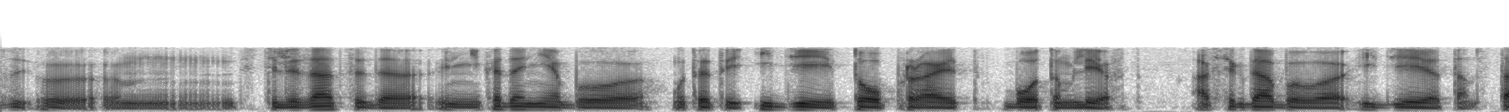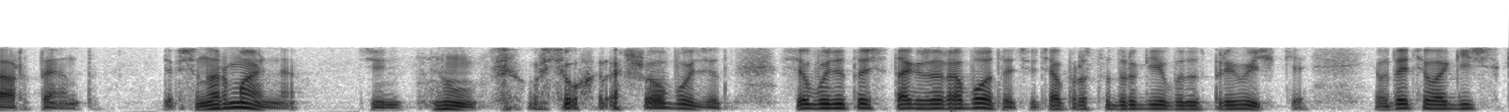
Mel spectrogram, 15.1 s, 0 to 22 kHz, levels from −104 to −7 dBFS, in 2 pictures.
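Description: At 12.3 s there is a small blip, a repeated fragment lasting about 20 ms. This is packet loss with the last packet repeated. A gap of roughly that length, which fits a single 20 ms packet, was filled by replaying the preceding stretch of speech. Throughout, the speech has the narrow telephone band of G.711 coding.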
